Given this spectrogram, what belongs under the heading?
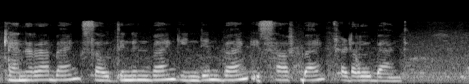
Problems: none marked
